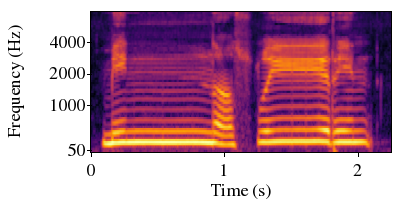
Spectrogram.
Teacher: नून की वजह से नून साकिन का इदगाम बिल गुन्ना हुआ, नाक में आवाज़ लेके गए।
